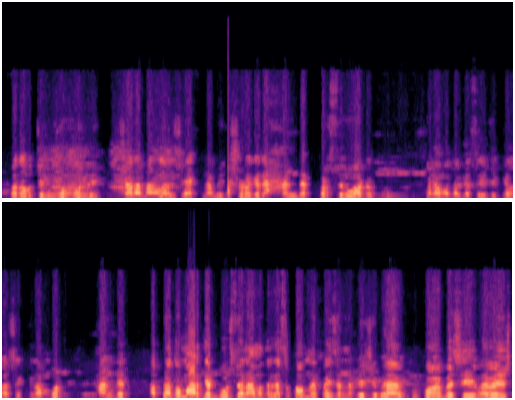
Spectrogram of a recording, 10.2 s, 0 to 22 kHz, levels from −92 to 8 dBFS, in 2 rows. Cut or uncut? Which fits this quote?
cut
